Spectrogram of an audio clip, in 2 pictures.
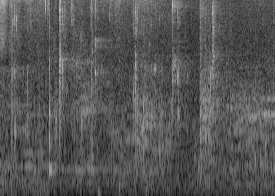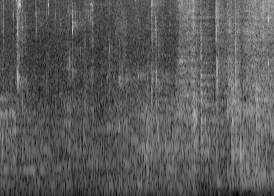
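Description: Close-miked eating: crunching and chewing of crisp puchka, hollow fried puri shells, as a run of many short sharp crackles.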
